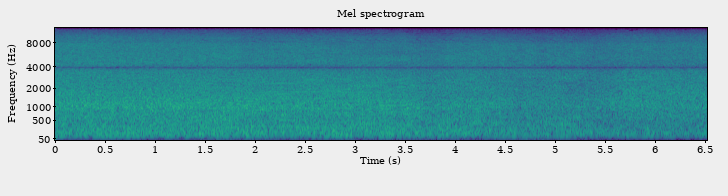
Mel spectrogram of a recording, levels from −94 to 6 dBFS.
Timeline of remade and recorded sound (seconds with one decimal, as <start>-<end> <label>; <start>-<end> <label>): 0.0-1.4 recorded; 1.4-5.3 remade; 5.3-6.5 recorded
